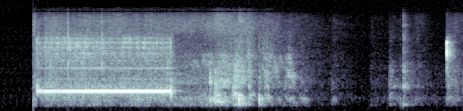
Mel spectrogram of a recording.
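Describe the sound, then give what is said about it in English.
A steady electronic phone tone holds for about two seconds, then gives way to faint line noise and a few sharp clicks, like a call being placed and connecting over a handset, as a call is placed to a contest winner. “I'm about to call up the winner, and I hope she answers her phone.”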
